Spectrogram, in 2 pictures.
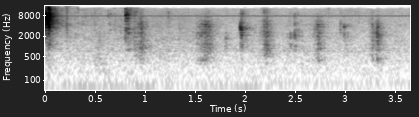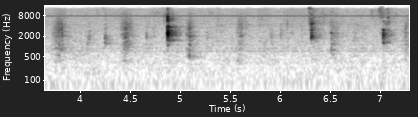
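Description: Tortilla chip being bitten and chewed: a sharp crunch at the first bite, then a run of irregular crisp crunches, roughly two or three a second.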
